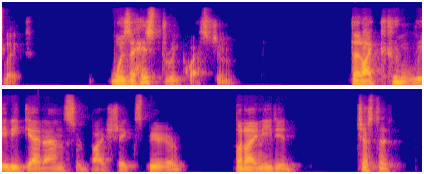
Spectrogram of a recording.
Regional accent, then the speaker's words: Glasgow, Scotland, United Kingdom; I was a teenager in the 1970s, growing up in Glasgow

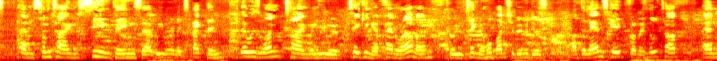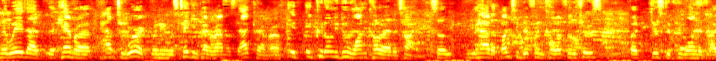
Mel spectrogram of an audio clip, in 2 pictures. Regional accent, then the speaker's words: Denmark; I am from Denmark, and I work at the University of Copenhagen

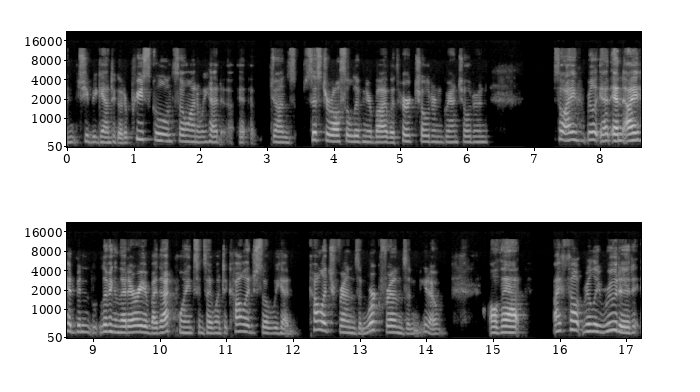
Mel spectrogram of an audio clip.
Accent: Ohio, United States; moved away as an adult; also born or lived in New York / Connecticut; I was from Ohio. I went to college in New York, and that's how I wound up on the East Coast in Connecticut

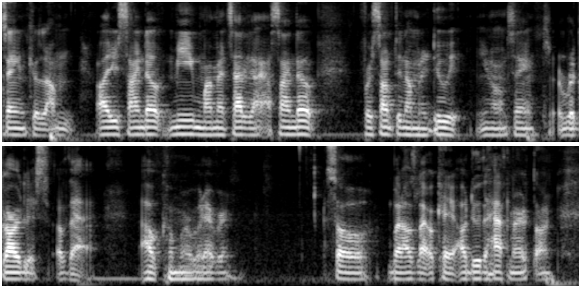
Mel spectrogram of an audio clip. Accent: Midland, Texas, United States; moved away as an adult; now in California, United States; born and raised in Midland, Texas, and I graduated from Midland High

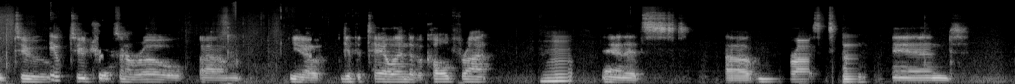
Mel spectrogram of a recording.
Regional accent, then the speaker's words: Texas, United States; moved away as an adult; also born or lived in Ennis, Montana; I grew up in Texas

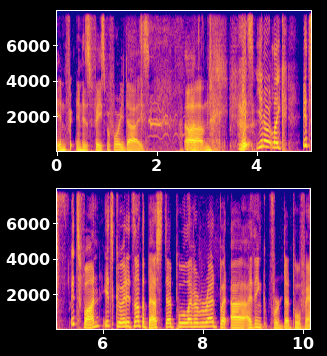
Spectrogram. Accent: Mexico; moved away; I was raised in Mexico.

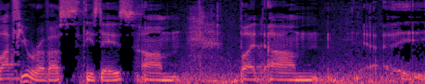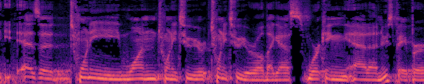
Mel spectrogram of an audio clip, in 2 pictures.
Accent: Green Bay, Wisconsin, United States; moved away as an adult; now in Madison, United States; I went back to my hometown of Green Bay

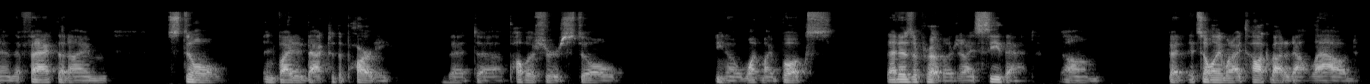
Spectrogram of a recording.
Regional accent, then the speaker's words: Northeastern Pennsylvania, United States; now in Pacific Northwest, United States; I grew up in Northeastern Pennsylvania, and now I live on an island in the Pacific Northwest

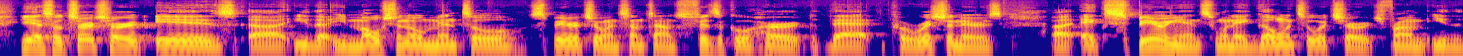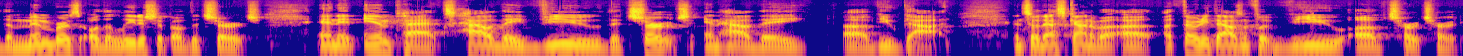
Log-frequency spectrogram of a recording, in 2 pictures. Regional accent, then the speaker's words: Washington, District of Columbia, United States; moved away; I'm from originally from Washington D.C.

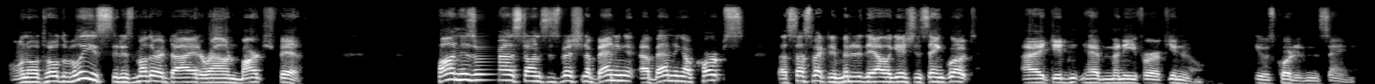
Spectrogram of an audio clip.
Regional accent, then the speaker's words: Chicago, Illinois, United States; now in Japan; my hometown Chicago

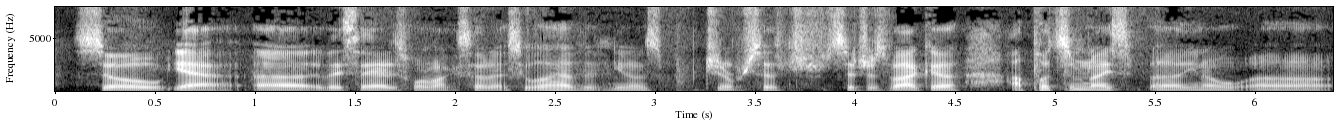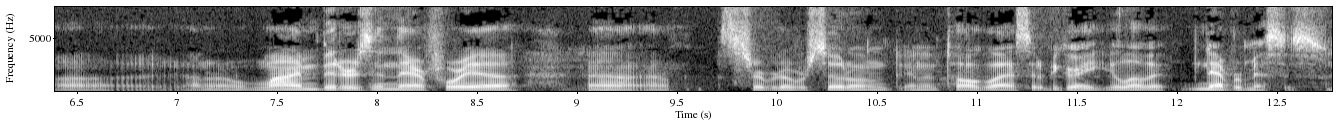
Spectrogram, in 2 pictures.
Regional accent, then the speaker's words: Atlanta, Georgia, United States; I was born in Atlanta

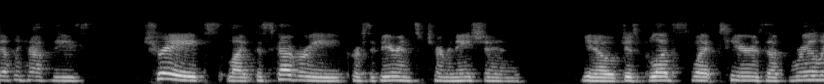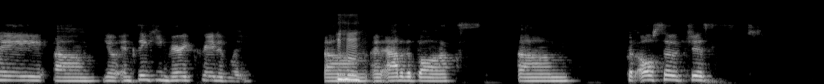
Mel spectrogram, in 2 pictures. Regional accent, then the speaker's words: United States; growing up in the States

